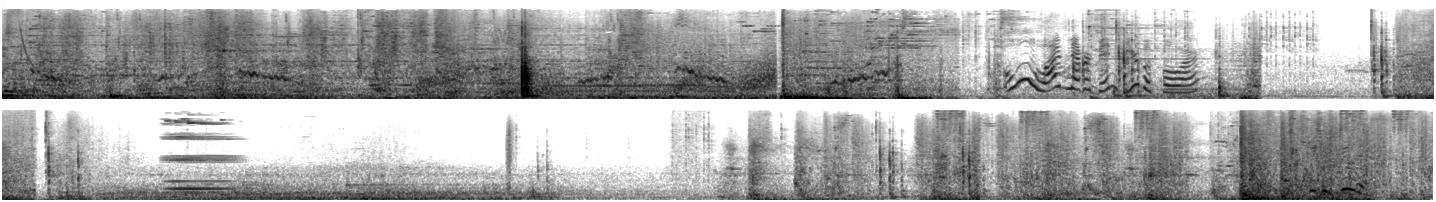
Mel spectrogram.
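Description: A young woman talks into a microphone with animation.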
